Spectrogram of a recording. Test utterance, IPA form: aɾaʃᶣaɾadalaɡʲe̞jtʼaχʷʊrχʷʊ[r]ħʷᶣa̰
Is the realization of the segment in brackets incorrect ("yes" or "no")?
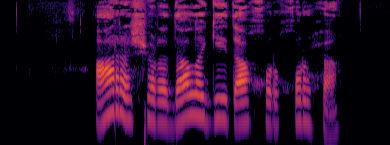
no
